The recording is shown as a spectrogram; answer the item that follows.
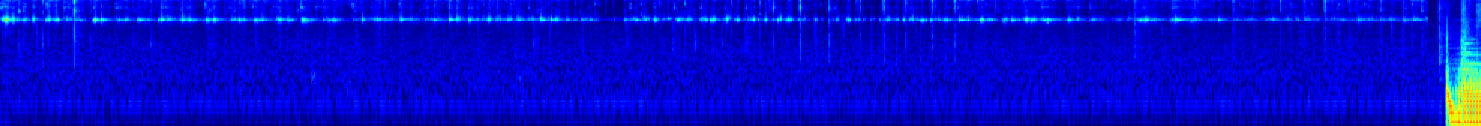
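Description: A small handheld object shaken close to a microphone, giving a continuous fine, high jingling rattle made of many tiny clicks. It is being recorded as raw material for a whoosh 'sweeper' effect.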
